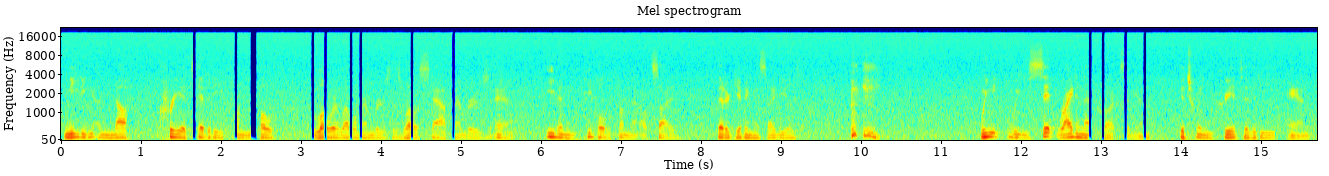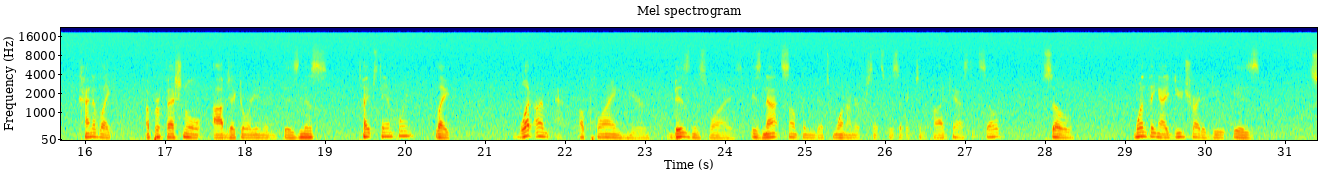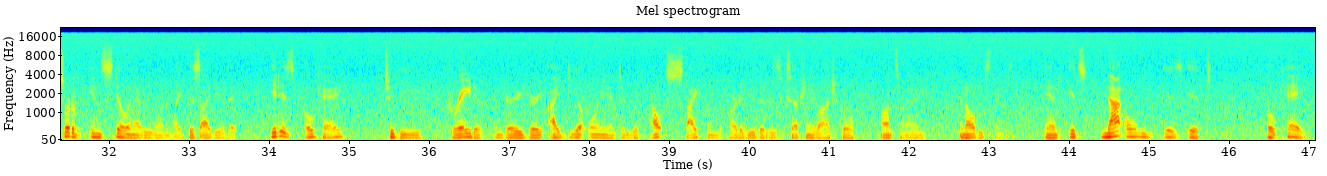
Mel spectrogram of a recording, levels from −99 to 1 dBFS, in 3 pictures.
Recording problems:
hiss; loud; throughout; 9 dB below the speech
choppy; very; from 1.5 to 5 s and at 13 s; 12% of the speech affected

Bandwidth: 18 kHz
